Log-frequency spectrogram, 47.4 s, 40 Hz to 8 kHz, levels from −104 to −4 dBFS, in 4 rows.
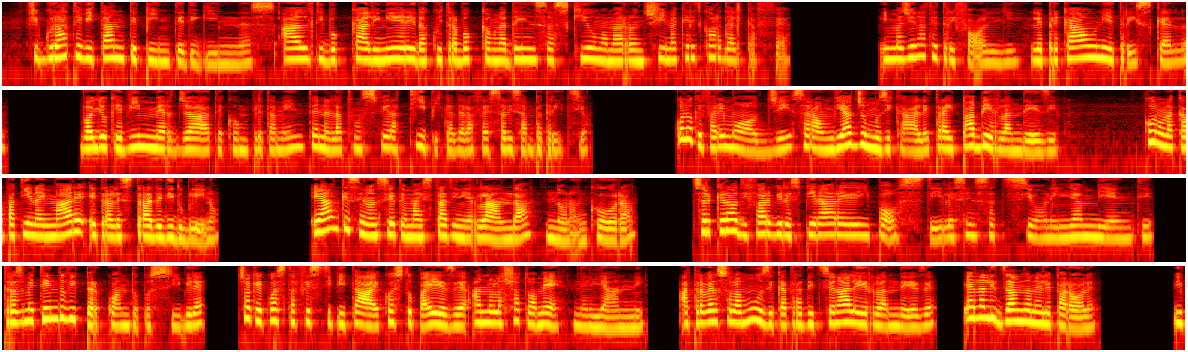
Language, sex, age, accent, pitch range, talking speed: Italian, female, 20-39, native, 190-230 Hz, 135 wpm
